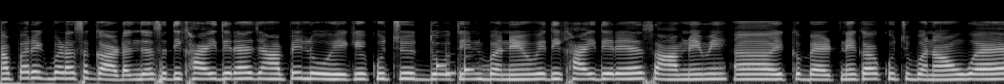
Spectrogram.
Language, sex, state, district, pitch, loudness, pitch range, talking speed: Hindi, female, Chhattisgarh, Korba, 250 Hz, -16 LUFS, 235-260 Hz, 195 wpm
